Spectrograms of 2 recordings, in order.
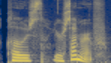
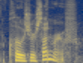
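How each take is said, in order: First: It is said a little slower. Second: It is said at normal speed.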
